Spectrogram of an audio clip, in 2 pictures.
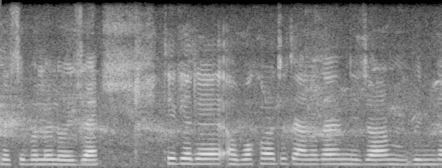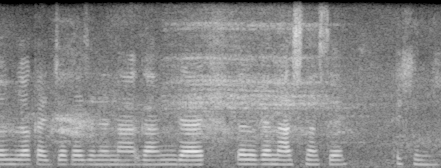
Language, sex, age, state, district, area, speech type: Assamese, female, 18-30, Assam, Kamrup Metropolitan, urban, spontaneous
